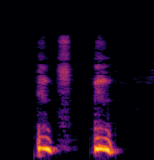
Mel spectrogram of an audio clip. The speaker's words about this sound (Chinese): 阿福清了清嗓子，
